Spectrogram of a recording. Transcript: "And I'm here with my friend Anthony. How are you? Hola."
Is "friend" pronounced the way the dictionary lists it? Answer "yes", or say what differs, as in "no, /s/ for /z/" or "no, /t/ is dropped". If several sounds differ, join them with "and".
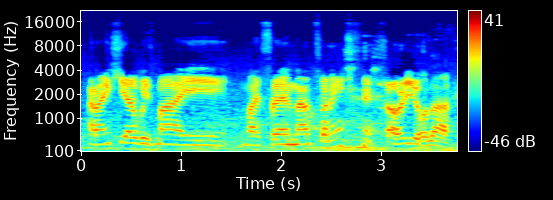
yes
